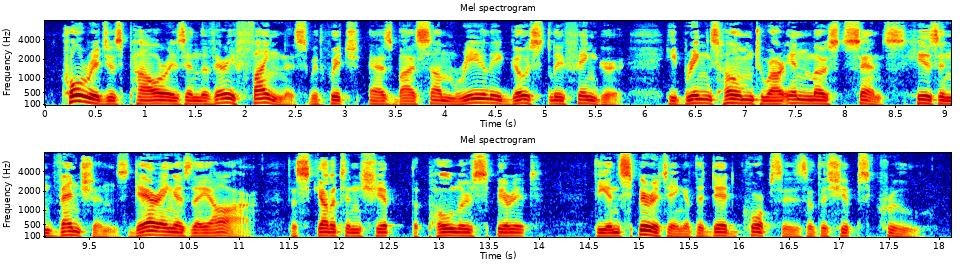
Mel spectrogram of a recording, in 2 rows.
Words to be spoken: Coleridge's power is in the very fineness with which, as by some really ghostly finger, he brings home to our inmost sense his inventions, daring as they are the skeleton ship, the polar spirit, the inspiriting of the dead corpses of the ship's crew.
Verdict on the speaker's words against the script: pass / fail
pass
